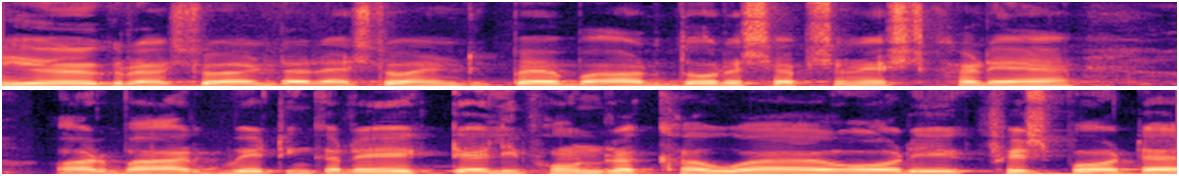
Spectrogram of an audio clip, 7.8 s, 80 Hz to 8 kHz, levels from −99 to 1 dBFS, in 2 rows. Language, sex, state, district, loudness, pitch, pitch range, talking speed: Hindi, male, Chandigarh, Chandigarh, -14 LUFS, 135 Hz, 135-140 Hz, 200 wpm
